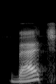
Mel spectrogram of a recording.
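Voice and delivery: Bach said as "batch", rhyming with match; correct English pronunciation. Shown as a demonstration. Narrator restating the right name for viewers, Bach pronounced like "batch". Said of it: "rhymes with match or catch".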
